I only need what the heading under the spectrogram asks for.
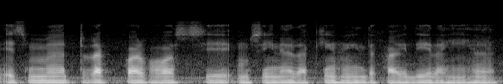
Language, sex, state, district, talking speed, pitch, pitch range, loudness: Hindi, male, Uttar Pradesh, Lalitpur, 145 wpm, 90 Hz, 85-90 Hz, -17 LUFS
